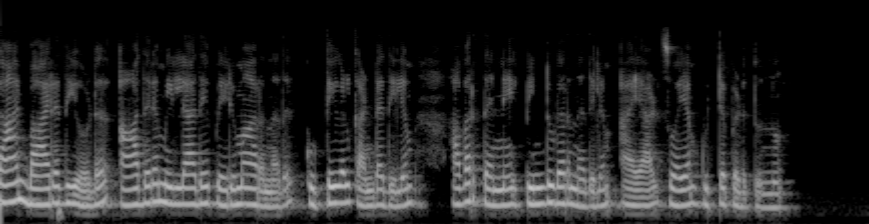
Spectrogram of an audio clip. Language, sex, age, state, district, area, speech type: Malayalam, female, 18-30, Kerala, Thiruvananthapuram, rural, read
